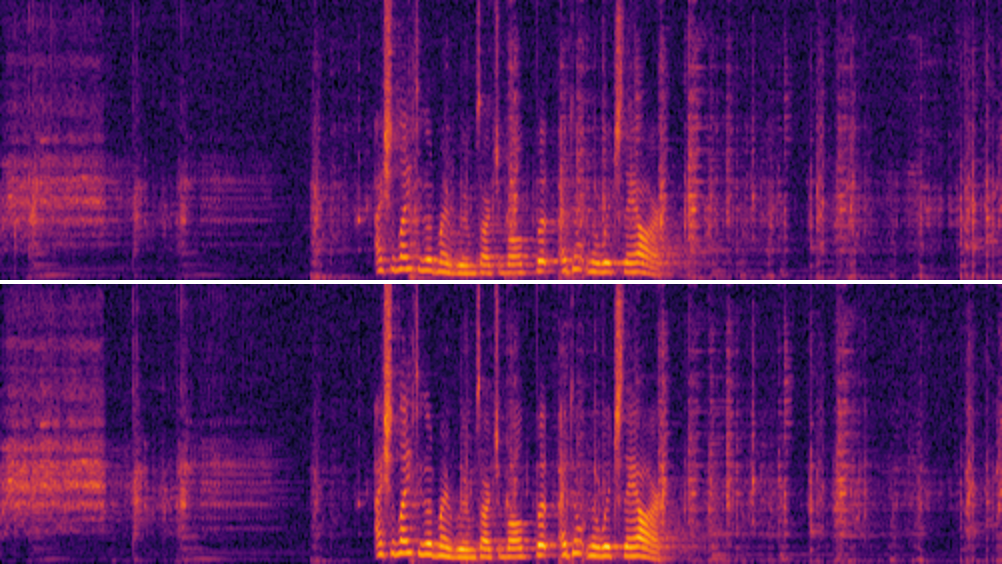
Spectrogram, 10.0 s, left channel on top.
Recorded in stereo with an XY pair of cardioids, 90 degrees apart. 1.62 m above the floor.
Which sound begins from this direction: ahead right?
A woman speaking, at 3.7 s.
